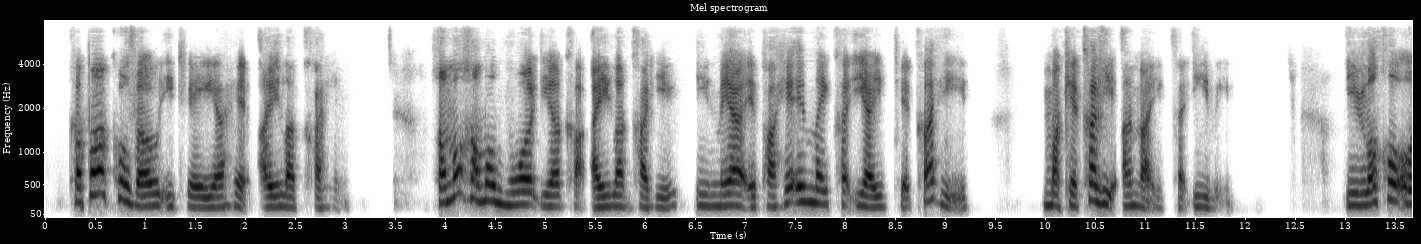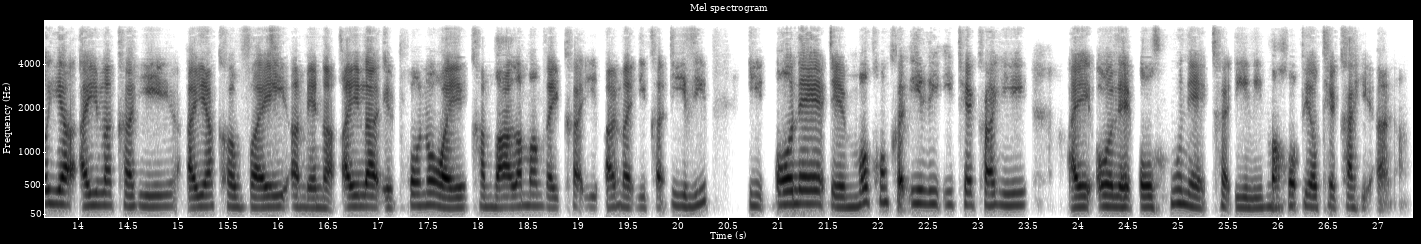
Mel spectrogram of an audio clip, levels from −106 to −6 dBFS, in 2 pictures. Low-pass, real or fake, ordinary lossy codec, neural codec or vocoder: 7.2 kHz; fake; none; codec, 16 kHz, 1.1 kbps, Voila-Tokenizer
